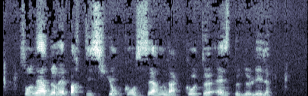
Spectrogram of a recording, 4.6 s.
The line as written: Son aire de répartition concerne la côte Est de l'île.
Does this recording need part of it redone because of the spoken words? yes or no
no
